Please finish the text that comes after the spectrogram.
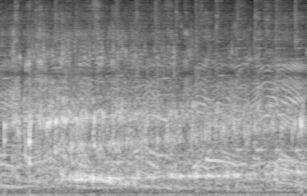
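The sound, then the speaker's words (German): Water pours steadily into large jugs, a continuous splashing, gurgling stream lasting the whole stretch, with faint background voices murmuring underneath. “Nehmt die großen Krüge und füllt sie mit Wasser.”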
